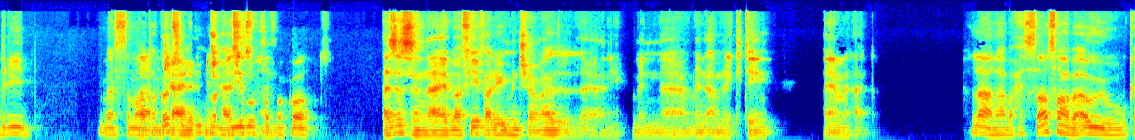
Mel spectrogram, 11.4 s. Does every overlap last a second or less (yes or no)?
no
